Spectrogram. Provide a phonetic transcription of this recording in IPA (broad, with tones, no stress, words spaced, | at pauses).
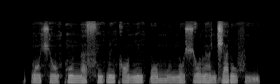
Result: k͡pɔ̃˨ʃɔ̃˨ kũ˧na˨ sĩ˨˦k͡pĩ˦kɔ˧ nĩ˦k͡po˧ mu˨ no˧ʃo˦lã˧ d͡ʒa˦ɾu˧fi˨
